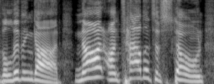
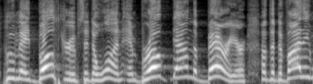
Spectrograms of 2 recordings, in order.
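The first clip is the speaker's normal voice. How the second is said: fervent scripture reading; 4 semitones higher, 4 dB louder than usual. Acted. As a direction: build the verses to a shout. Building scripture reading to climax.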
